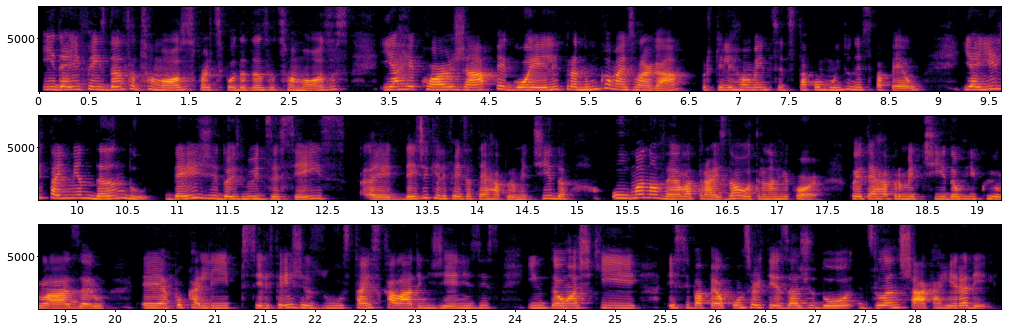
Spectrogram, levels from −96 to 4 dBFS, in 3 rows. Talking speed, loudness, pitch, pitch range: 170 wpm, -24 LUFS, 225 Hz, 210-250 Hz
